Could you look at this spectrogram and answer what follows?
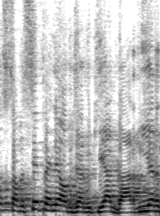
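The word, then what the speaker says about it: Garnier: सबसे पहले ऑब्जर्व किया गार्नियर ने। हाँ, गार्नियर, वही जिसका फेस वॉश आता है, वही सेम टू सेम स्पेलिंग भी वही है, लेकिन ये फेस वॉश नहीं है, ये साइंटिस्ट का नाम।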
